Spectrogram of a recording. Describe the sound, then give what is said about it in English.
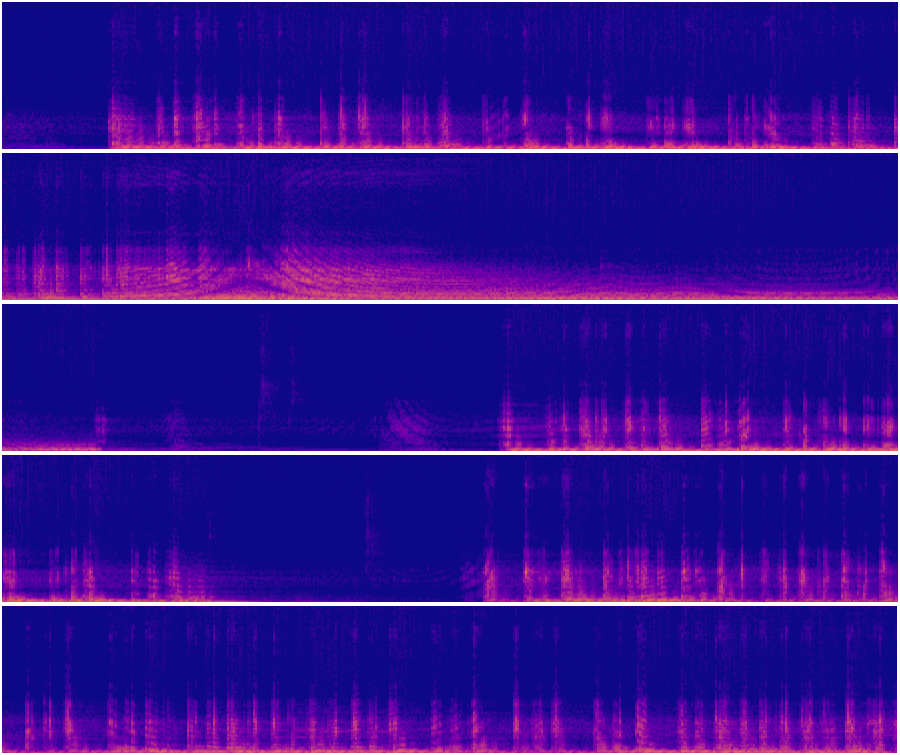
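Distorted electric guitar chords ring through a through-zero flanger effect whose speed is being changed, the tone whooshing in a sweeping jet-like sound through dramatic pitch swoops, played in three loud strummed sections separated by short pauses. “Now I'm going to change the speed of the zero through.”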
